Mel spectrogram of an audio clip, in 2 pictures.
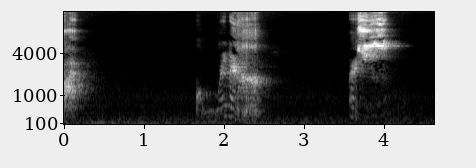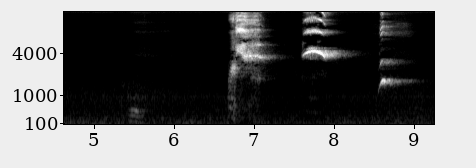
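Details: Pet African grey parrot mixing harsh squawks with whistling, ending in a run of three clear whistles that step down in pitch, each about a second apart, against a quiet room.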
